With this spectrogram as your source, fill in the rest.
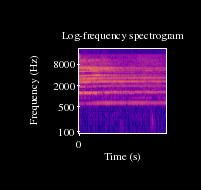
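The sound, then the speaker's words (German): A water pump squeaks in one steady, unbroken high-pitched squeal, a bright whistling tone held at even loudness throughout, with no voices. “Und zwar ist das das Quietschen von so einer Wasserpumpe.”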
